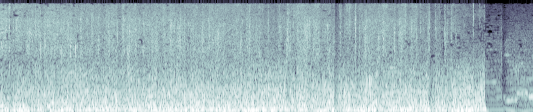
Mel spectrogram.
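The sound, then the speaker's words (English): Sausages sizzling on a barbecue: a loud, steady crackling hiss with dense popping spatters, running unbroken for nearly five seconds before cutting off abruptly into near quiet. “Can you correctly identify what is on the barbecue?”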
